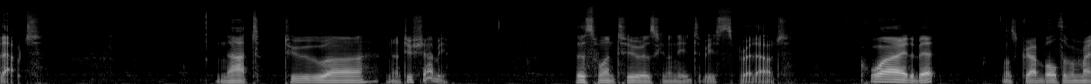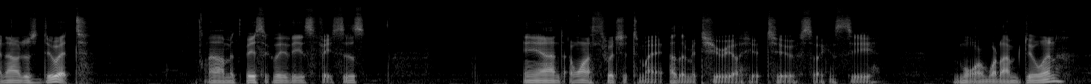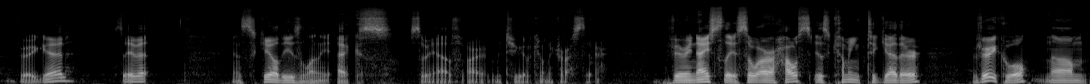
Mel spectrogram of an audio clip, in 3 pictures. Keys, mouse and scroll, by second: 5.1 Tab, 9.6 a, 10.4 l, 10.7 l, 11.8 a, 12.6-14.9 middle drag, 14.0 b, 15.4 a, 16.5-18.7 drag, 22.2-24.0 drag, 24.0 middle click, 24.5 s, 27.5 a, 27.6 Tab, 29.2 a.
